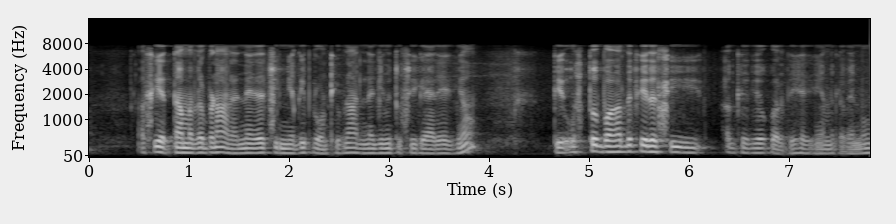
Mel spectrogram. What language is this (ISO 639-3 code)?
pan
